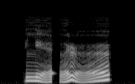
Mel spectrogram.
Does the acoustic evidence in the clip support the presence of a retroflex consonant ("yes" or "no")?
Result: yes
